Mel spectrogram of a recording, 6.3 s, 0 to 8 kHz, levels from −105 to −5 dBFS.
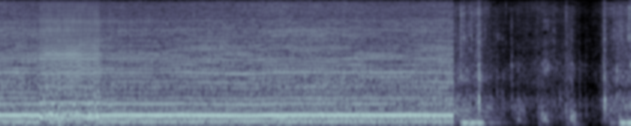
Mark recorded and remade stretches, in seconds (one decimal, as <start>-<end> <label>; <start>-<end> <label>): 0.0-0.4 recorded; 0.4-1.0 remade; 1.0-6.3 recorded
